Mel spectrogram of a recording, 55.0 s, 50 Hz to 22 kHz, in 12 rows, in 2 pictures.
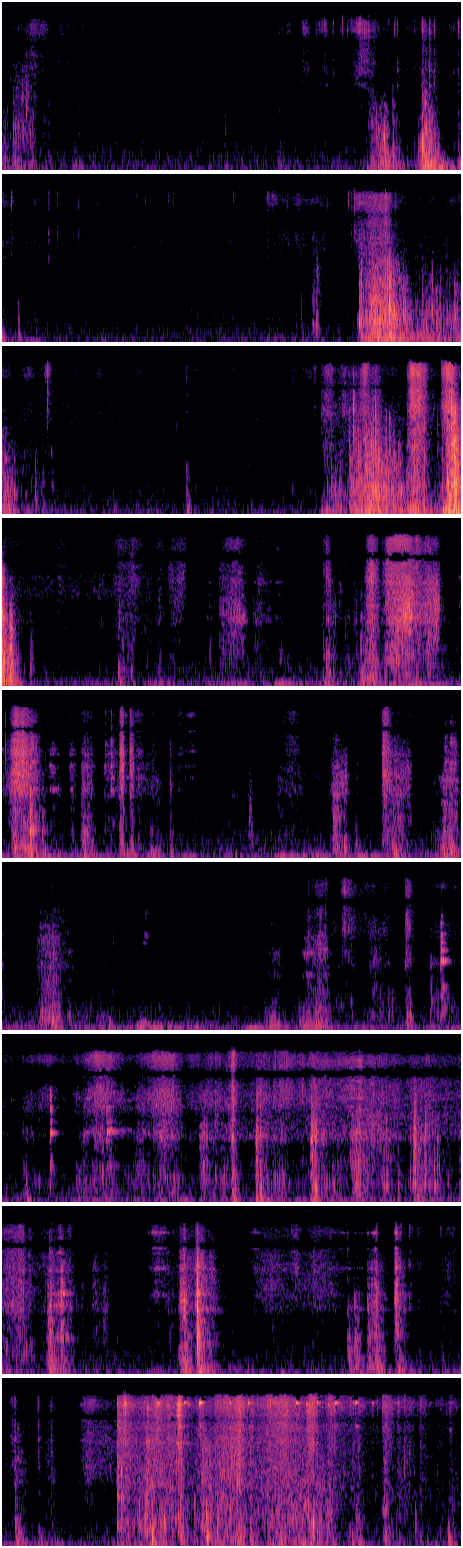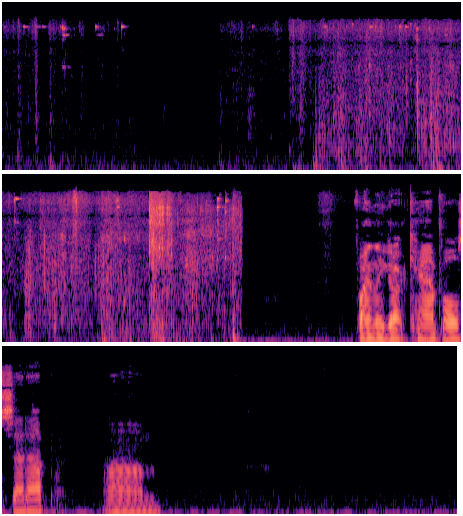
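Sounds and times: canvas rustling and scraping: 7.6s - 9.8s, 12.4s - 14.2s, 17.3s - 18.7s, 27.7s - 33.9s, 36.5s - 41.9s, 43.6s - 48.4s.

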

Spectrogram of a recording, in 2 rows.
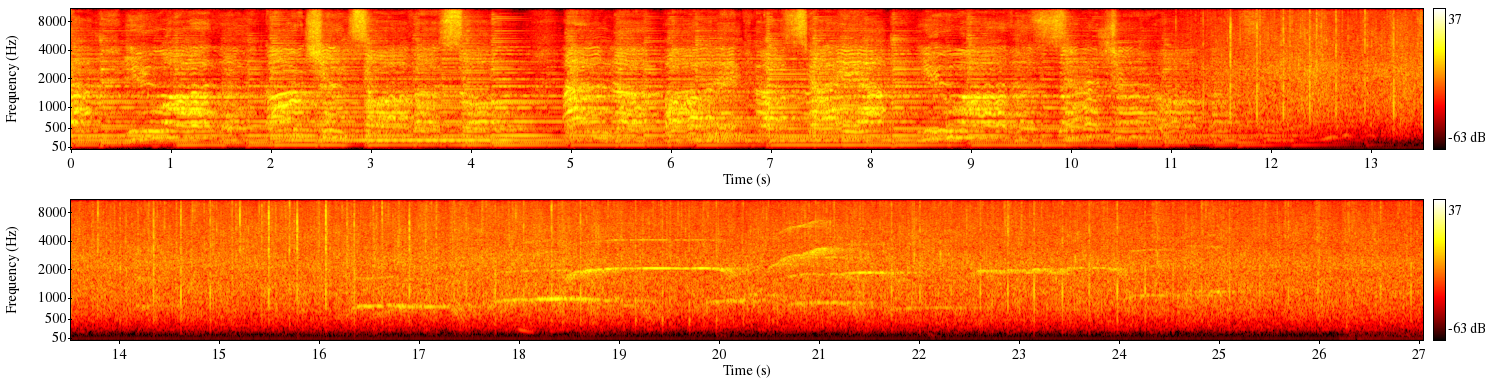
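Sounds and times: audience applauding: 11.0s - 27.0s.

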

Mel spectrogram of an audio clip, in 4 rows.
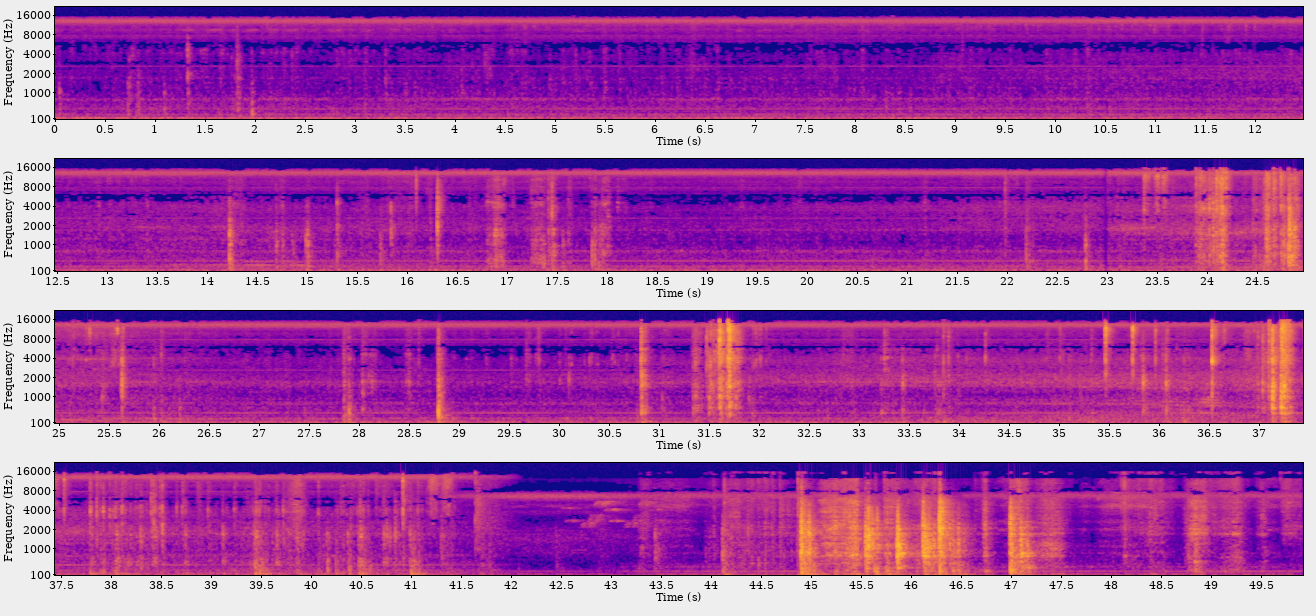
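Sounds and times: steady background hum: 0.0s - 49.9s.

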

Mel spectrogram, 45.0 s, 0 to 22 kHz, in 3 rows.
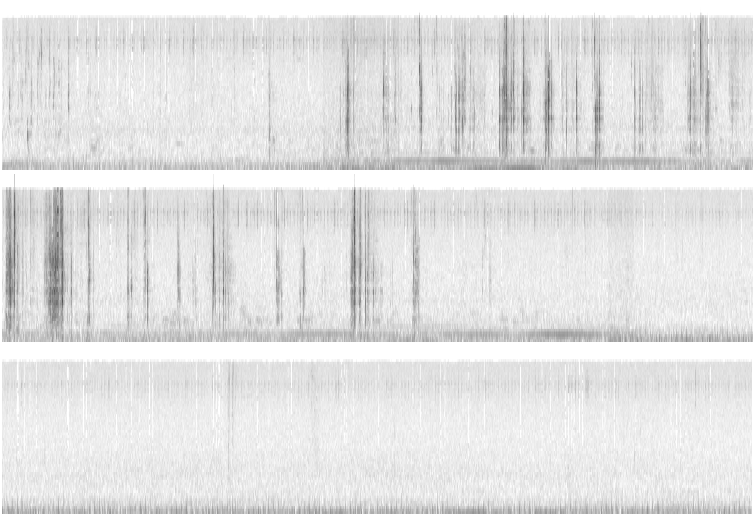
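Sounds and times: fox cub chewing and crunching food: 0.0s - 27.9s
low hum: 0.0s - 45.0s.

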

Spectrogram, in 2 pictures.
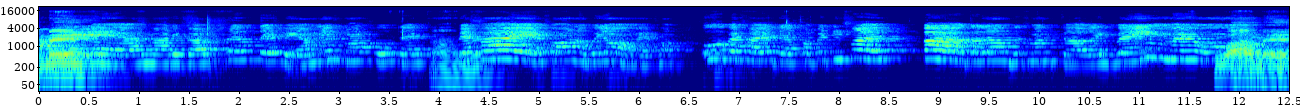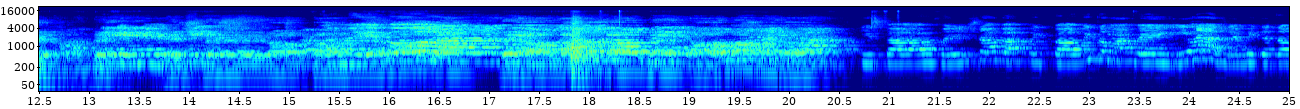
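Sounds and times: man holding long notes: 0.0s - 0.7s, 11.8s - 20.4s
boy chanting prayers: 0.0s - 1.0s, 3.9s - 4.8s, 11.6s - 20.5s.

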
